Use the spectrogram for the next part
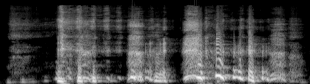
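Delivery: big loud high laugh, real; loud burst of laughter. Real, not acted. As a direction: crack up loudly at the punchline. Big laugh at own story.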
